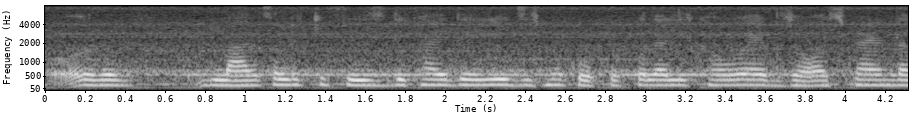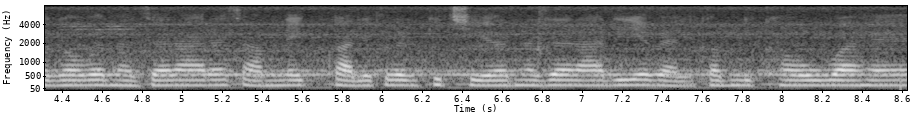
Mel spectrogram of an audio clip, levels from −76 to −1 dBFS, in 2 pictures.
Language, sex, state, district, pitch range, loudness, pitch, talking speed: Hindi, male, Chhattisgarh, Raipur, 180-185 Hz, -16 LUFS, 185 Hz, 265 wpm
